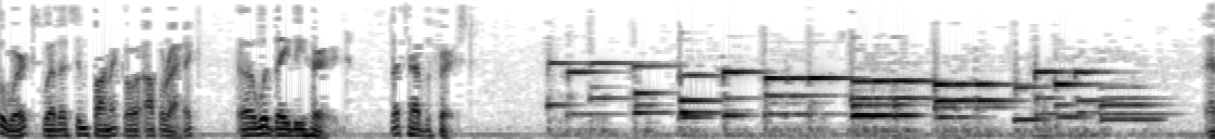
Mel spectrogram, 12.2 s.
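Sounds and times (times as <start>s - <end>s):
speech: 0.0s - 4.8s
faint low hum: 0.0s - 12.1s
celeste playing a melody: 5.5s - 11.8s.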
